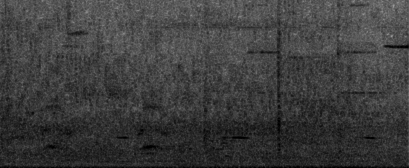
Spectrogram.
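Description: Busy street ambience: a steady low rumble of motor traffic.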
